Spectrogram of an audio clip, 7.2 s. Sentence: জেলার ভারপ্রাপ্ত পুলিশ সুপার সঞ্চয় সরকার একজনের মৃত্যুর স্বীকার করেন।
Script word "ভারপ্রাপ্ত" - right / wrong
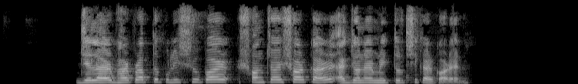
right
